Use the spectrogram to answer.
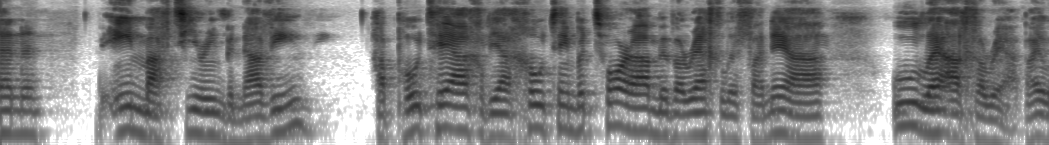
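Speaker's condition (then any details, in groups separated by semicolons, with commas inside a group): No condition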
